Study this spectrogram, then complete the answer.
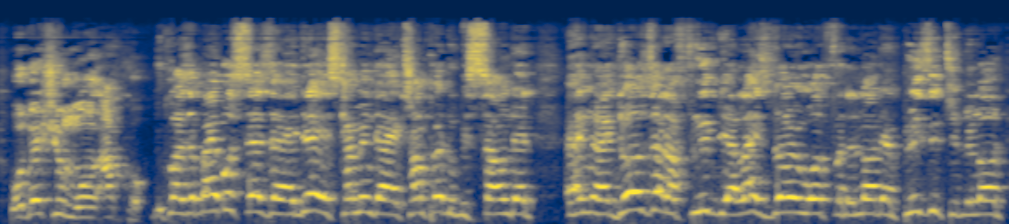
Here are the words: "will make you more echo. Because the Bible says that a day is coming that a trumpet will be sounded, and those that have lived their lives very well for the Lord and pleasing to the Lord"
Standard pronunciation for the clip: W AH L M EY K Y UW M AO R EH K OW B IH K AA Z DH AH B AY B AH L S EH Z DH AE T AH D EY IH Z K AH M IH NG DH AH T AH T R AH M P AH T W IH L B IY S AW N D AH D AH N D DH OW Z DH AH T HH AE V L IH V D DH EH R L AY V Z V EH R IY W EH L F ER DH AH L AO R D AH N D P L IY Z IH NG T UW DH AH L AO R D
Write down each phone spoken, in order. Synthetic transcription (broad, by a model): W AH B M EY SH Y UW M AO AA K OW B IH K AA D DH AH B AY B AH L S EH Z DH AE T AH D EY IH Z K AH M IH NG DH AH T AH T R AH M P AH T W IH L B IY S AW N D AH D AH N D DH OW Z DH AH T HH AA F L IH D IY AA L AY Z V EH R IY W EH L F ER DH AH L AO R D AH N P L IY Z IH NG T UW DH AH L AO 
